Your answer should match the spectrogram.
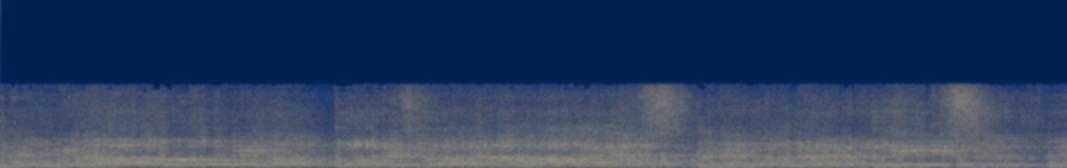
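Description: Choir singing sacred music in held, sustained notes, with brief breaks between phrases about three and seven seconds in.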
